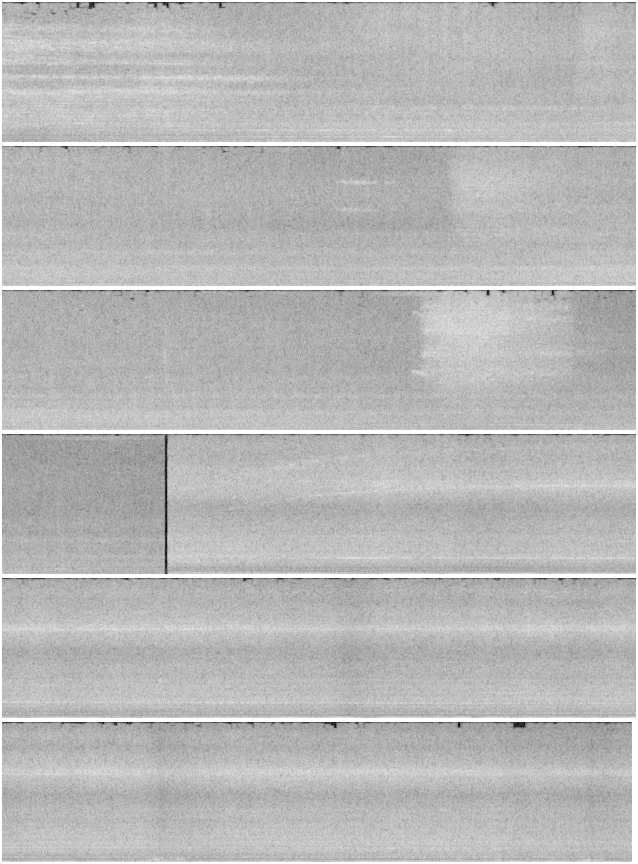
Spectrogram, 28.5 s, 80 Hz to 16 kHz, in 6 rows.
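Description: Irish Rail 22000 Class diesel multiple units on the move: first a railcar running past, with wheel and rail noise and engine tones. About halfway through, another railcar's diesel engine drones steadily with a low, even tone.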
